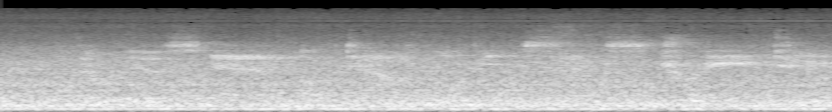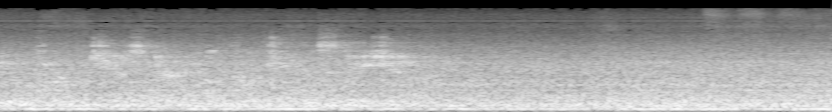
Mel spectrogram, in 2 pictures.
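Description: New York City subway train standing at the platform, its onboard equipment giving a steady low hum.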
